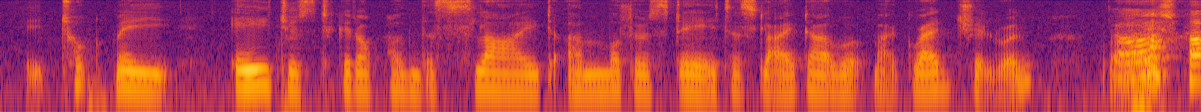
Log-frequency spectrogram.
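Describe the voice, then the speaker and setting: The speaker is a woman. She talks in an Irish accent. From Ireland. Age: 60s. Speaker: grief counsellor. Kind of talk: podcast interview.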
